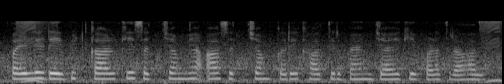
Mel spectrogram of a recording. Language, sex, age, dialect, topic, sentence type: Bhojpuri, female, 18-24, Northern, banking, statement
